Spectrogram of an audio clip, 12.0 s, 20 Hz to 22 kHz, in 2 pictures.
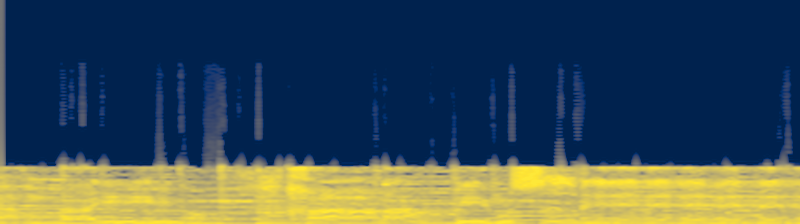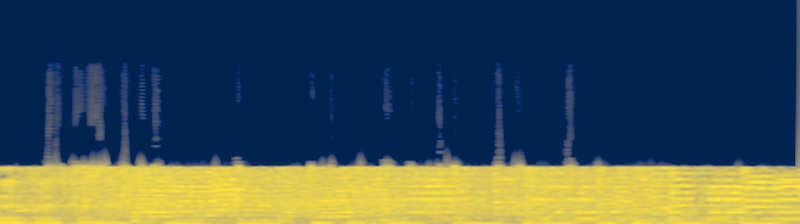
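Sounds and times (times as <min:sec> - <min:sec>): instrumental band music: 0:00.0 - 0:12.0.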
